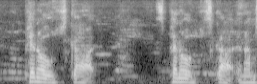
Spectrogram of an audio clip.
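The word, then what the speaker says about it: Penobscot: Maine there's a bridge called Pinole Scott it spin over Scott and I'm saying it right yeah but I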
